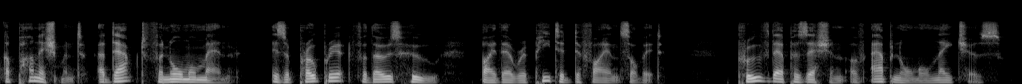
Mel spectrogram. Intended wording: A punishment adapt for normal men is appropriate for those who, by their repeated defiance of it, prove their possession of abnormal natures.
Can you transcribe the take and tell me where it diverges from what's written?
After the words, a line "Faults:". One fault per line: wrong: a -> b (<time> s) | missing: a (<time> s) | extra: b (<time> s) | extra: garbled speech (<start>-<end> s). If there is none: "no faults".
A punishment adapt for normal men is appropriate for those who, by their repeated defiance of it, prove their possession of abnormal natures.
Faults:
no faults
